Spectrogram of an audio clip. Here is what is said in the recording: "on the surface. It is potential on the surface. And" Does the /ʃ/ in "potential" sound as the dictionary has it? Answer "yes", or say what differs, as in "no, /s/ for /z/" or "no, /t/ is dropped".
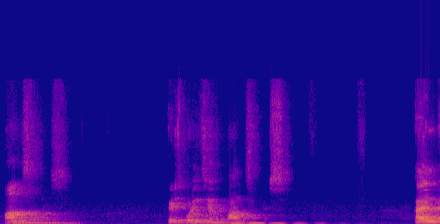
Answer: no, /s/ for /ʃ/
